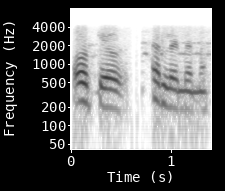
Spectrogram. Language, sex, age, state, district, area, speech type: Telugu, female, 45-60, Andhra Pradesh, Kurnool, rural, conversation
